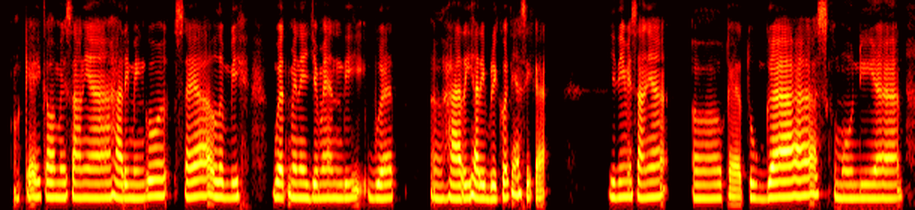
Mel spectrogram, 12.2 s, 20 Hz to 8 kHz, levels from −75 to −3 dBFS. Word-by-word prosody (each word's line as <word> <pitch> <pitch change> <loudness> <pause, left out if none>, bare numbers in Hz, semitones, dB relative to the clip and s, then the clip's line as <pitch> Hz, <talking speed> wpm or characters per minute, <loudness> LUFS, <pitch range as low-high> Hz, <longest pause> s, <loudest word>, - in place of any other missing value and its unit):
Oke, 200 +2 -2
kalau 210 -1 +2
misalnya 205 0 -1
hari 195 -2 +1
Minggu 225 +5 0
saya 225 +1 +1
lebih 210 0 +1 0.4
buat 210 -5 +2
manajemen 200 -2 0
di 200 +1 -2
buat, 195 0 0 0.5
eee, 190 -1 -3
hari-hari 195 +1 +3
berikutnya 205 +6 +1
sih, - - -5
Kak. - - -4 0.8
Jadi 210 0 -1
misalnya, 215 0 0 0.4
eee, 195 0 -2
kayak 110 -1 -3
tugas 215 +5 +4
kemudian, 195 -1 -2
200 Hz, 110 wpm, -19 LUFS, 195-215 Hz, 0.8 s, tugas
